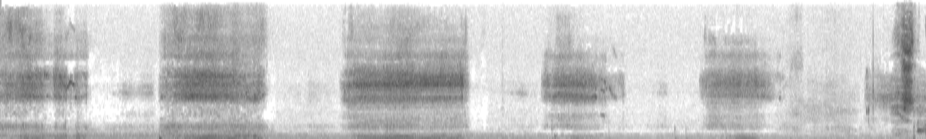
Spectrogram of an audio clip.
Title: Dog snores like old man. He is too cute and loud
